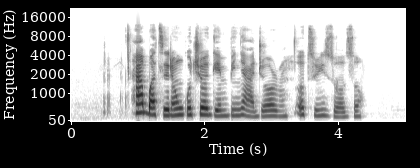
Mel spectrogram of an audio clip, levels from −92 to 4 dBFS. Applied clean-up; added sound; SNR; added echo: none; none; none; none.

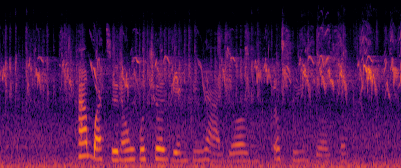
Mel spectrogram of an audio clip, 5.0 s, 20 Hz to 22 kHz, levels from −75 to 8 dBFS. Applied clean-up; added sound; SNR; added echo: none; Chirp, tweet; 1 dB; none.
